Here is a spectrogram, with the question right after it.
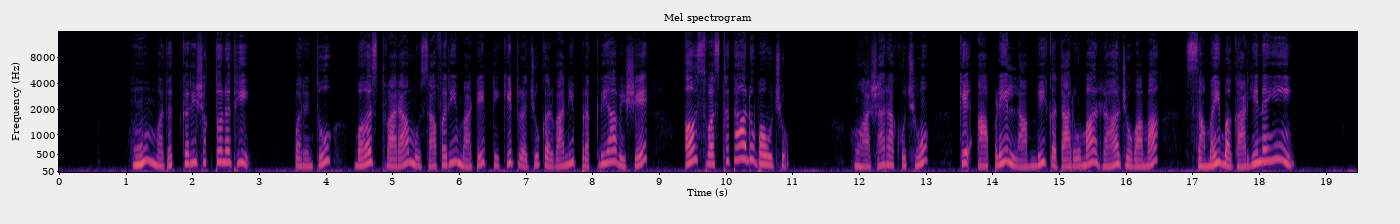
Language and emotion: Gujarati, fearful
